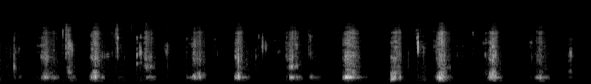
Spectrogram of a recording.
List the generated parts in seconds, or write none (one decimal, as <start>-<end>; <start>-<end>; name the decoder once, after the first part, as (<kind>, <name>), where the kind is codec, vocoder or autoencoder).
3.5-4.1 (codec, SNAC)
